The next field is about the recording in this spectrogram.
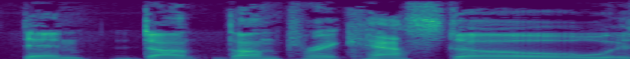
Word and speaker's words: D'entrecasteaux: Yeah, so you actually didn't butcher it, so good job with that. But anyway, so I would have. – D'entrecasteaux, it's like it's an archipelago, I think, near the New Guinea island.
